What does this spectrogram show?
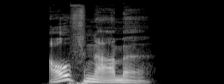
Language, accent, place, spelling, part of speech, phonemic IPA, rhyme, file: German, Germany, Berlin, Aufnahme, noun, /ˈaʊ̯fˌnaːmə/, -aːmə, De-Aufnahme.ogg
- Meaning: 1. reception 2. photo 3. recording 4. admission (to a school), acceptance (as a member of club, or organization)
